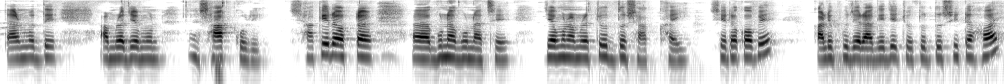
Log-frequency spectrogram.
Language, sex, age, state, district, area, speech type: Bengali, female, 45-60, West Bengal, Alipurduar, rural, spontaneous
